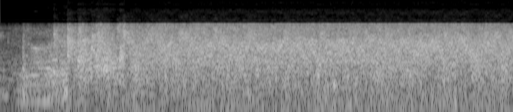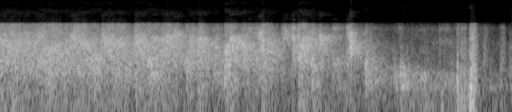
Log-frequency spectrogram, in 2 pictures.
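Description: An audience bursts into steady, dense applause that holds loudly for about nine seconds, then thins out into a few scattered final claps.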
